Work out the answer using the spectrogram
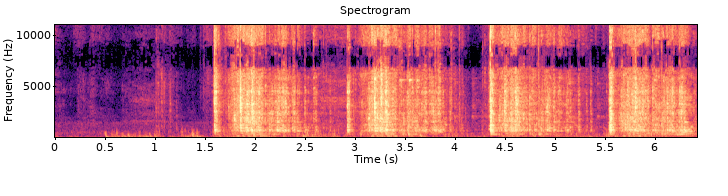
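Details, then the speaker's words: Hot 1984 Johnson 25 HP outboard cranking after running: whirring turnover bursts about once a second with no firing; won't start even on starting spray, so fuel is ruled out and compression loss when hot is suspected; unconfirmed. "It won't even start on spray."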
